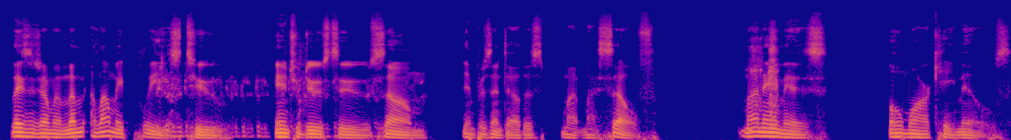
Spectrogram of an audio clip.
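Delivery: silky, velvet-smooth put-on delivery. Introducing himself by name to ladies and gentlemen: smooth velvety voice. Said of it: "the reason that I'm saying it like this is because everything just sounds better ... With velvet".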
